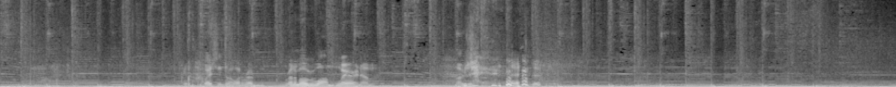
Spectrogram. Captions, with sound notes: (upbeat music) The question is, do I want to run them over while I'm wearing them? (chuckles) (upbeat music)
